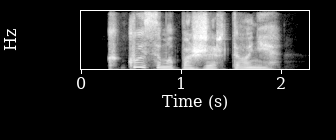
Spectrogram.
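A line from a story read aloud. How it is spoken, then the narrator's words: Forced, through teeth. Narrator (Russian): процедила я, буквально выдавив из себя улыбку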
